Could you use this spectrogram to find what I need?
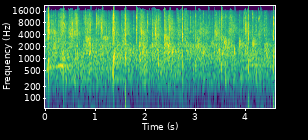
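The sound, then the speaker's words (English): Audience applause at a poetry event: dense, steady clapping fills the whole stretch at an even loudness, with a few sharper individual claps standing out from the mass. “a big round of applause for Natalie.”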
